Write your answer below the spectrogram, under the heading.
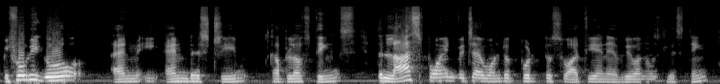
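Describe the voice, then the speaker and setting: A man with an Indian accent hosting a casual live discussion, explaining in a halting way and checking that he is understood. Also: mid-range voice, darkish tone, a little hiss or hum, poor audio. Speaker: live stream host. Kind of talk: casual discussion of horror films and the supernatural.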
